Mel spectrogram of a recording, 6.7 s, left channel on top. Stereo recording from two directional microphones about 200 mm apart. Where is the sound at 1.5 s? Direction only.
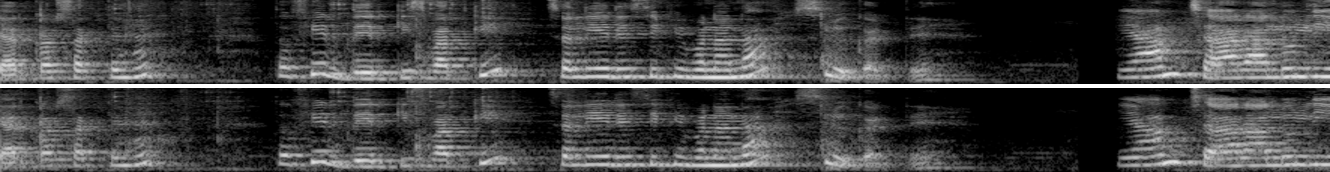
30° left (ahead or behind).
